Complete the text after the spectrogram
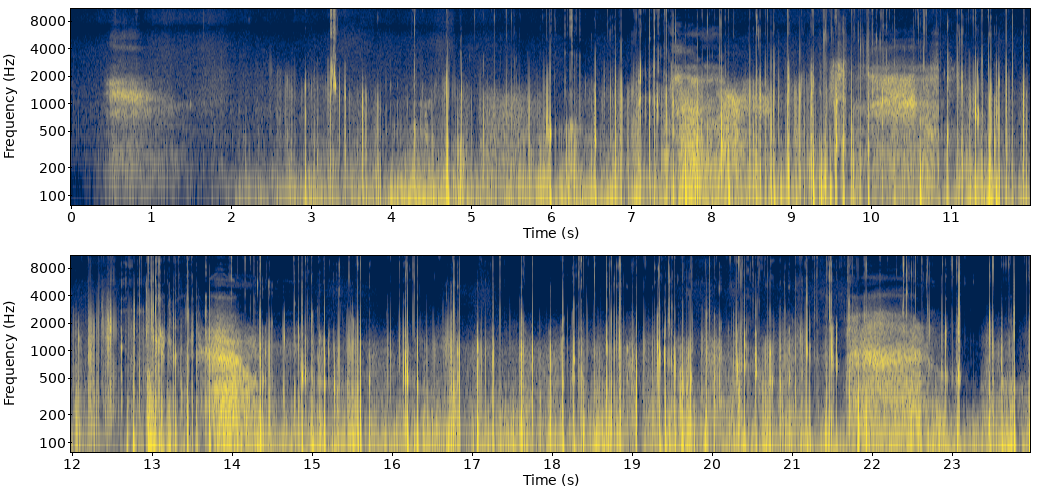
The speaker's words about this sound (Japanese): この真っ赤になっちゃった可愛いお耳、いただきます。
